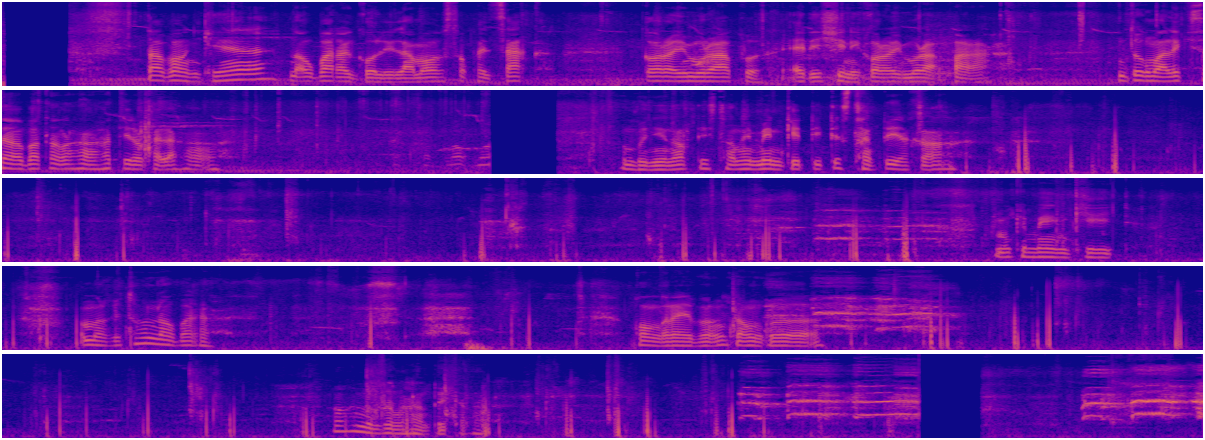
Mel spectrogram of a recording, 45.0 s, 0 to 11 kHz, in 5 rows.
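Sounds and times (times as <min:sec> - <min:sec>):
footsteps on dirt: 0:00.6 - 0:45.0
drawn-out animal call: 0:03.6 - 0:08.4
rooster crowing: 0:23.8 - 0:25.4, 0:32.7 - 0:34.3, 0:41.6 - 0:42.9, 0:44.1 - 0:45.0.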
